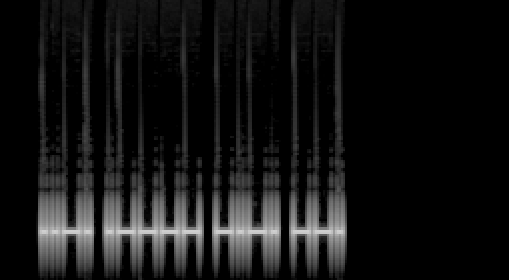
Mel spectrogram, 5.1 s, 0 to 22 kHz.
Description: Morse code, heard as a keyed tone, about 22 wpm, 700 Hz. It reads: F1CG
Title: DXCC-100 Call Signs - 4 Characters - 22wpm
